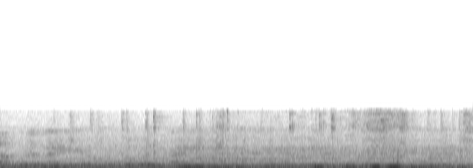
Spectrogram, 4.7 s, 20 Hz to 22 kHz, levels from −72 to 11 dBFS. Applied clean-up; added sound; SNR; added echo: none; Vehicle; 0 dB; reverberation time 0.6 s.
